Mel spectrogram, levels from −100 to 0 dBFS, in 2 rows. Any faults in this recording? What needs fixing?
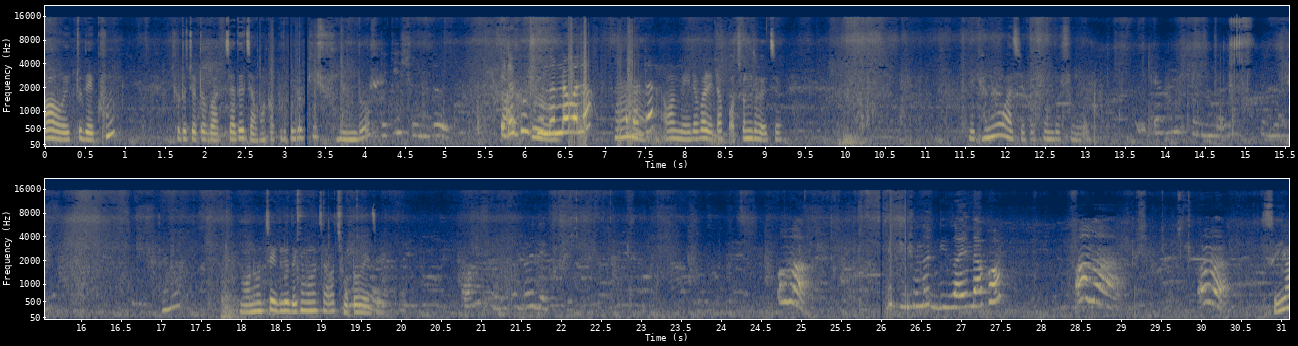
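Loose connector crackle shows up at 2.66–3.78 s, 6.54–7.42 s and 25.63–26.36 s: a contact intermittently breaking, chopping the signal into scratchy bursts. Reseat or replace that cable and clean the jacks before recording.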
